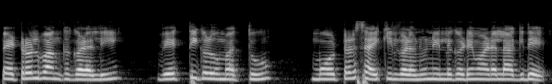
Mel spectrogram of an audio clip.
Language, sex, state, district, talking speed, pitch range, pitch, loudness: Kannada, female, Karnataka, Bidar, 110 wpm, 235-260 Hz, 245 Hz, -15 LUFS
